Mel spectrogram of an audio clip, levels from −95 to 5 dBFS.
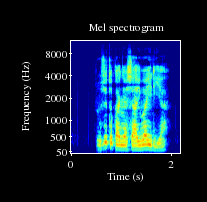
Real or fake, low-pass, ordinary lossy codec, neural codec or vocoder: real; 10.8 kHz; none; none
